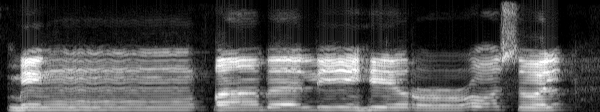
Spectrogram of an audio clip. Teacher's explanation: Cara bacanya samar didengungkan siap-siap ke huruf qof-nya karena nun matinya ditambah dengan n ng karena bacaan ikhfa haki ikhfa hakiki.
